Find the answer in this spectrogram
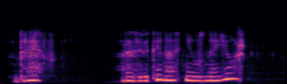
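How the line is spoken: Frightened whisper. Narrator (Russian): испуганным шепотом произнесла девушка

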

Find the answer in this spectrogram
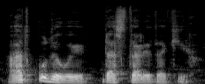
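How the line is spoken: Plain. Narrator (Russian): спросил Мотовилов

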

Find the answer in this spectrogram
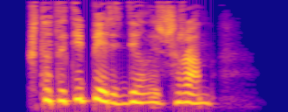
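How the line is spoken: Angry question. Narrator (Russian): зло спросила Оникс

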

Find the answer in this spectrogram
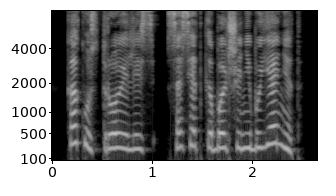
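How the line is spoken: Timid question. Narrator (Russian): уточнила я робко

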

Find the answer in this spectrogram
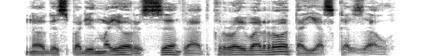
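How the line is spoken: Menacing growl. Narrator (Russian): грозно рыкнул Федор Филимонович Мышкин

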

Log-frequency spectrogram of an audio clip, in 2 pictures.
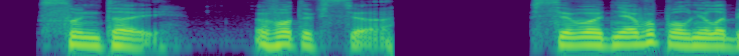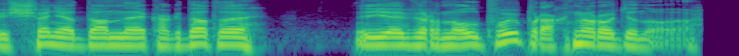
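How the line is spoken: Sighing, to himself. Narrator (Russian): слегка вздохнул и произнес сам себе

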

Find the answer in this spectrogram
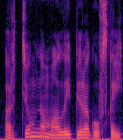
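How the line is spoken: Old woman muttering. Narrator (Russian): пробормотала старуха

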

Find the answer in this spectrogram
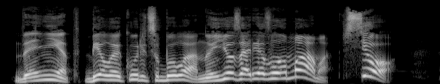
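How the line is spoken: Shouted. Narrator (Russian): закричал Чик

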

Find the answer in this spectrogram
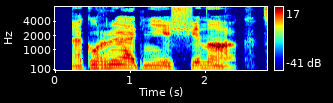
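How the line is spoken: Grumpy creaky voice. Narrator (Russian): сварливо проскрипел голос

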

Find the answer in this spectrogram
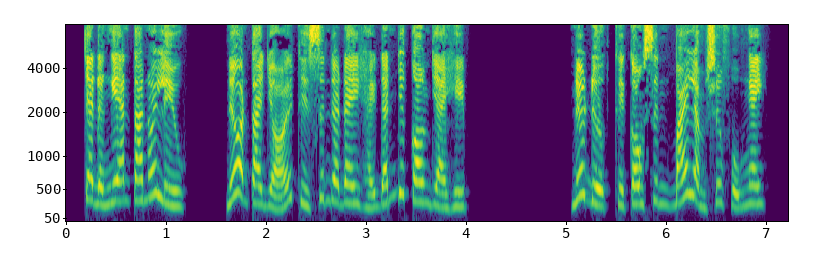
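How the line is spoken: Angry. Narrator (Vietnamese): lại ra dáng tức giận mà rằng

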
